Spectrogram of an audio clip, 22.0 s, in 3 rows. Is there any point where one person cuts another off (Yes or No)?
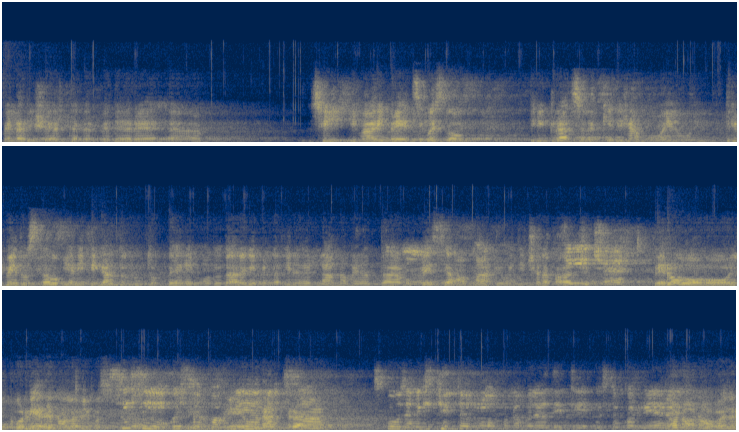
Yes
